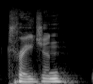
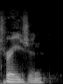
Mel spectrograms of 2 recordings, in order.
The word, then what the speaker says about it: Trajan: This is when the Roman Emperor, it's pronounced Trajan. Was he trying to make it sound like transgen or... I've always heard it pronounced Trajan.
